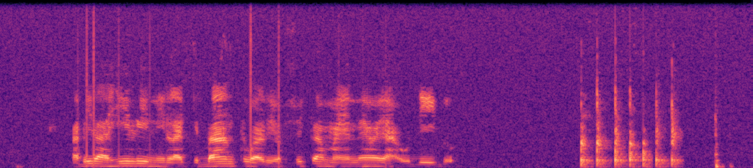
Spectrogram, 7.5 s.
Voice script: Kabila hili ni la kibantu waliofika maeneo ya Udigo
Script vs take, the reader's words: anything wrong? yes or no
no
